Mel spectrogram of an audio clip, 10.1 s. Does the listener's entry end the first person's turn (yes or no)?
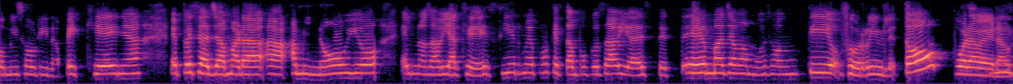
yes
